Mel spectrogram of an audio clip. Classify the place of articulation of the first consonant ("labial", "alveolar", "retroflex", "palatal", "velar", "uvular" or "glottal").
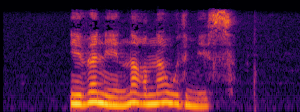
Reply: labial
